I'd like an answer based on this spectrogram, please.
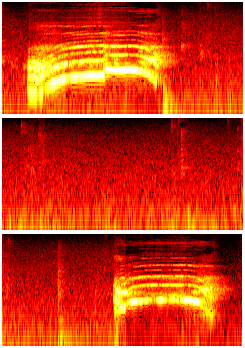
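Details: Two long wavering howls from Chame, an attention-loving Shiba Inu, who repeatedly howls while left alone at home during the other dog Mame's walk. Each howl swoops up and falls, with a long quiet gap between them.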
